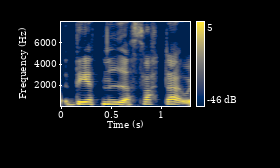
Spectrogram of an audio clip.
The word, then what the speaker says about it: Det Nya Svarta: You're doing a really good job pronouncing it there. It's Det Nya Svarta, which means the new black, which in Swedish basically only has the fashion connotations.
